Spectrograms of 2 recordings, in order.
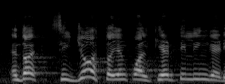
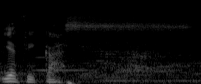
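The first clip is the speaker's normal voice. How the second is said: whispered ending; 10 semitones lower, 11 dB quieter, much slower than usual. Shown as a demonstration. Preacher ending the chant in a hushed whisper. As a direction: breathe "y eficaz" out very low, almost silent. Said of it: "trailing whisper".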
